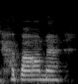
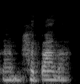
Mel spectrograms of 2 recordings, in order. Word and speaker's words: Habana: Cuba, and I know Queenslanders pronounce it Habana, but nonetheless, that is, it was named after the capital of Cuba, obviously Havana. The B is the original Spanish spelling. Originally, it was pronounced Habana.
